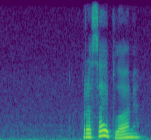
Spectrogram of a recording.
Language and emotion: Russian, neutral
